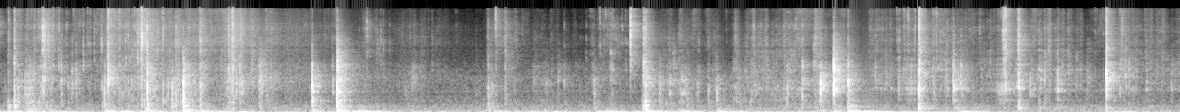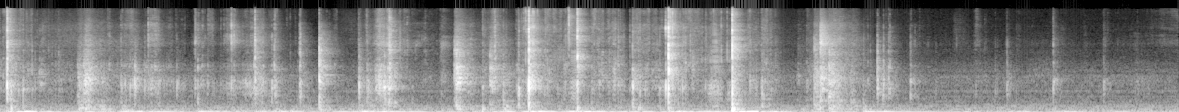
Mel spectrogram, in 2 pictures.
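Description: Wrapping and packaging of a Leaf In The Game Used hockey card box crinkling and tearing as it is opened, with irregular sharp clicks and taps of cards and plastic card holders being handled.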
